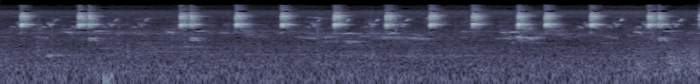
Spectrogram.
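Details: High, squeaky chips from an Indian palm squirrel, about fifteen in a row, evenly spaced at around two per second, with faint murmuring chatter in the background.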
